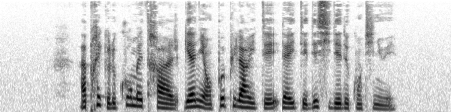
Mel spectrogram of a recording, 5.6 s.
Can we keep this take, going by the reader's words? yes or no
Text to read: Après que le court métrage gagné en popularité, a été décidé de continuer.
yes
